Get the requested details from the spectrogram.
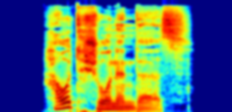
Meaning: strong/mixed nominative/accusative neuter singular of hautschonend
- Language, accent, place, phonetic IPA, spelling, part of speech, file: German, Germany, Berlin, [ˈhaʊ̯tˌʃoːnəndəs], hautschonendes, adjective, De-hautschonendes.ogg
